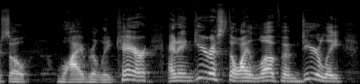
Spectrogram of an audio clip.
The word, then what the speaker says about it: Anguirus: The new Godzilla costume and a new monster, that being Anguirus, which will be how I say it because that's the right way to say it.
